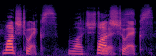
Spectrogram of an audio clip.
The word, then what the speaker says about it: Wachowski: So, John Wachowski. No, that's not how you say it. God damn it. I wrote it out phonetically. Watch Twix.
